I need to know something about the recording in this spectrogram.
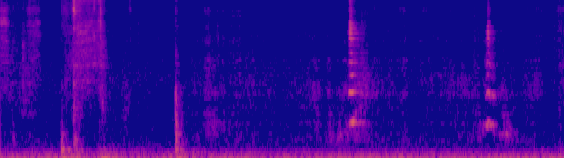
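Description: Near silence with a few faint, short scratches of a felt-tip marker stroking over a paper card as a circle is coloured in.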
